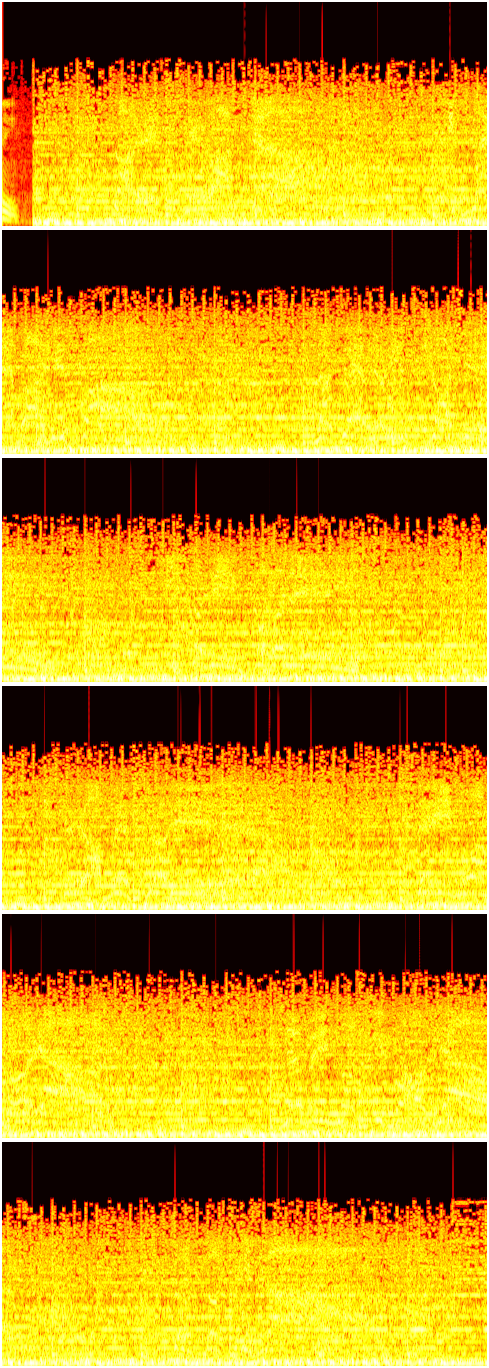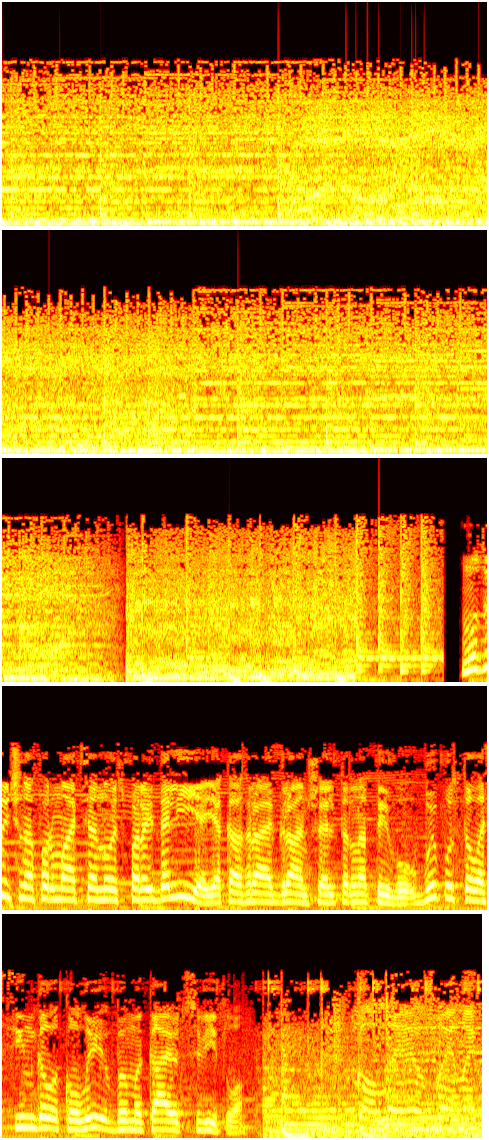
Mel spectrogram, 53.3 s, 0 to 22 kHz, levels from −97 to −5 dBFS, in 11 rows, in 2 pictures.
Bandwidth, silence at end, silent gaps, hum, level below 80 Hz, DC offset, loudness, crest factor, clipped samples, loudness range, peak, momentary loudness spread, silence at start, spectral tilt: 8 kHz; 0 s; 43.23-43.37 s; none; -16 dBFS; 0.3%; -11 LUFS; 10 dB; under 0.1%; 2 LU; 0 dBFS; 3 LU; 0 s; -5 dB/octave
